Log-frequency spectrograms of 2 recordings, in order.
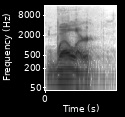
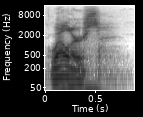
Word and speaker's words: Weller: Yeah, but there's no S, and it's not possessive either. It's just Weller. – People like to pronounce it otherwise. – Wellers.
